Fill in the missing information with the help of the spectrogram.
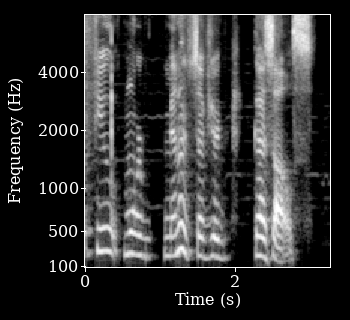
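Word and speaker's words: ghazal: We'll do a few more minutes of your gazals. How do say say how to pronounce it? I've always heard it in India as gazle, but I don't think that's right. It's gazal.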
